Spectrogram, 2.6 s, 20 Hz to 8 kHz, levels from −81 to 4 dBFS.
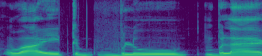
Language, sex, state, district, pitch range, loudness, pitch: Bajjika, male, Bihar, Vaishali, 150-160 Hz, -20 LUFS, 155 Hz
